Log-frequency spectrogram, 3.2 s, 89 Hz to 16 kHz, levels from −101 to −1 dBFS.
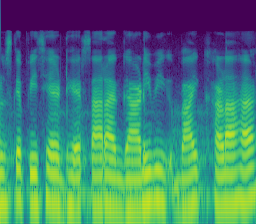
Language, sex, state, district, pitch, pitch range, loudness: Hindi, male, Jharkhand, Garhwa, 145 Hz, 135-150 Hz, -16 LUFS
